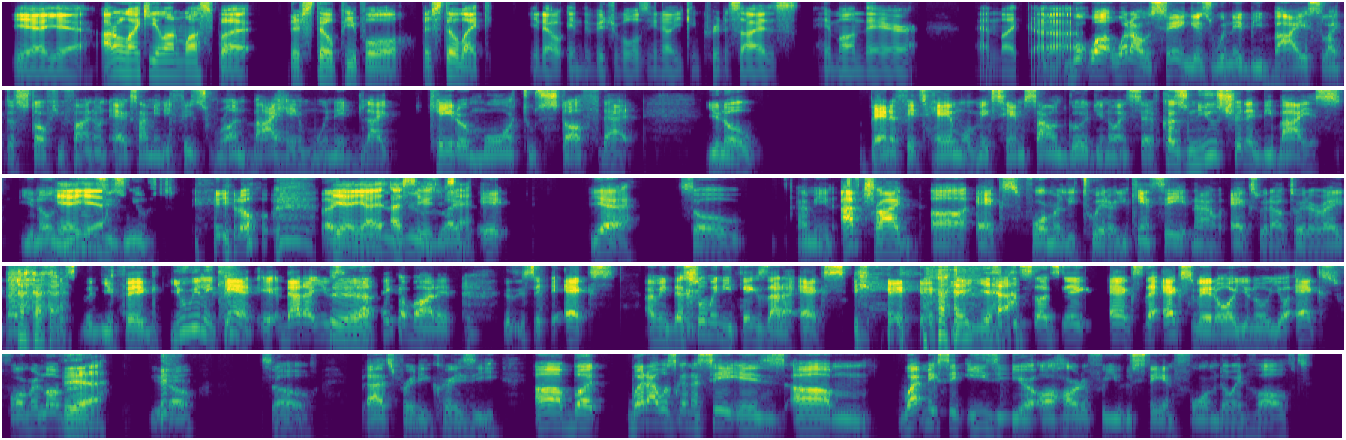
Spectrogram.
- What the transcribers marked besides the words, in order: tapping; laughing while speaking: "you know?"; laugh; laugh; laughing while speaking: "Yeah"; laugh
- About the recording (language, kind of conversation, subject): English, unstructured, What are your go-to ways to stay informed about local government, and what keeps you engaged?
- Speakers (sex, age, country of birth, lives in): male, 25-29, United States, United States; male, 45-49, United States, United States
